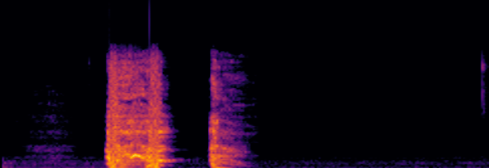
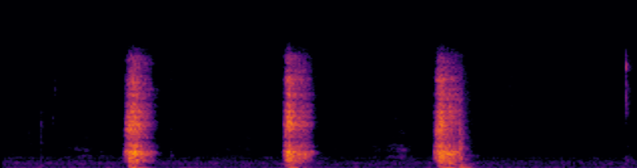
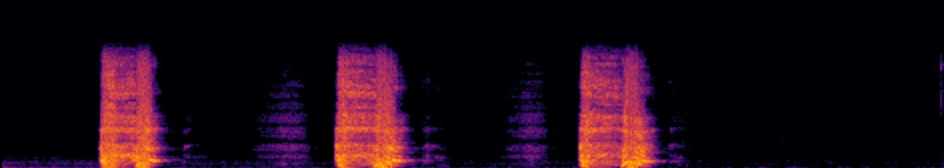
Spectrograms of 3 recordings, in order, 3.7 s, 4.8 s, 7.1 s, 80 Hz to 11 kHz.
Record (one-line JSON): {"cough_length": "3.7 s", "cough_amplitude": 32768, "cough_signal_mean_std_ratio": 0.34, "exhalation_length": "4.8 s", "exhalation_amplitude": 32766, "exhalation_signal_mean_std_ratio": 0.27, "three_cough_length": "7.1 s", "three_cough_amplitude": 32768, "three_cough_signal_mean_std_ratio": 0.38, "survey_phase": "beta (2021-08-13 to 2022-03-07)", "age": "65+", "gender": "Male", "wearing_mask": "No", "symptom_none": true, "smoker_status": "Never smoked", "respiratory_condition_asthma": false, "respiratory_condition_other": false, "recruitment_source": "REACT", "submission_delay": "1 day", "covid_test_result": "Negative", "covid_test_method": "RT-qPCR", "influenza_a_test_result": "Negative", "influenza_b_test_result": "Negative"}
